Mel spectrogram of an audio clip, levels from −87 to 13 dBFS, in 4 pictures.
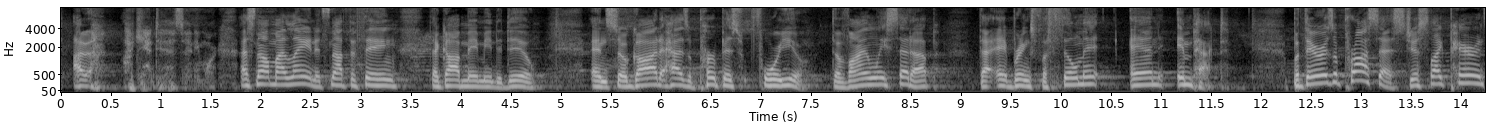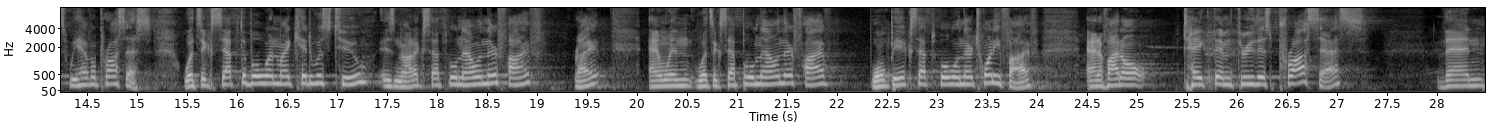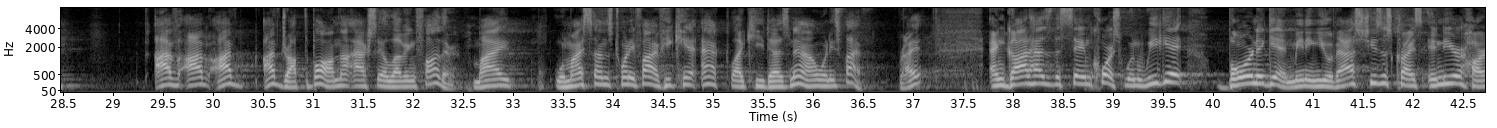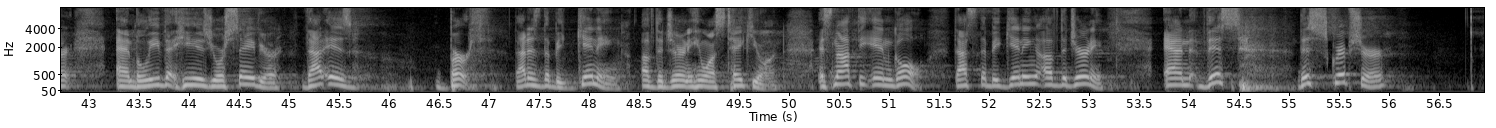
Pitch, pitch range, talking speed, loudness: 180 Hz, 155-215 Hz, 185 wpm, -22 LUFS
